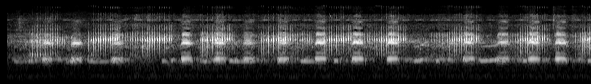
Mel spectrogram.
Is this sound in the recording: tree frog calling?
yes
